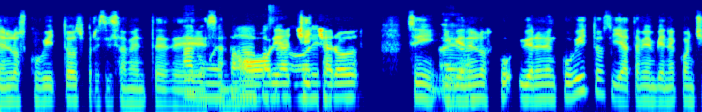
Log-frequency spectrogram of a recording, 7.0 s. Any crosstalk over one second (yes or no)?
yes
